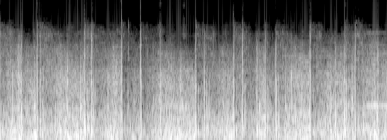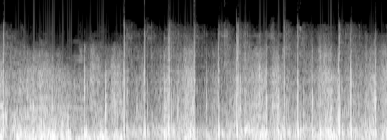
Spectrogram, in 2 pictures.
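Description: Fireworks display: aerial shells bursting in white crackling stars, a dense, unbroken run of rapid pops and cracks over a continuous low rumble of booms.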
